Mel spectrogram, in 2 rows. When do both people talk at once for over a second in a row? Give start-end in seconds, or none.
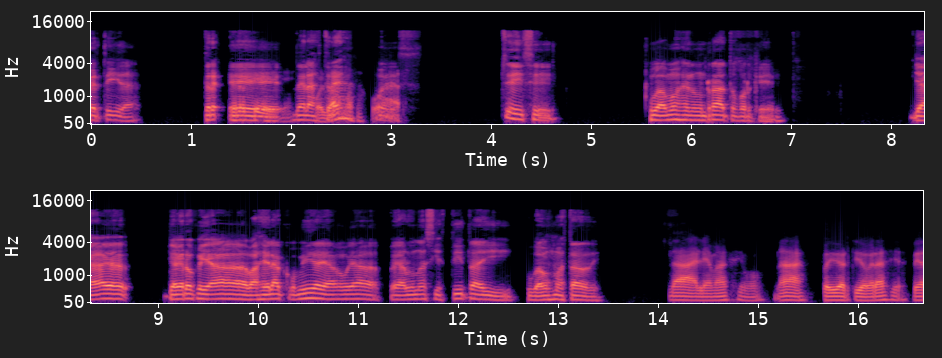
1.3-3.2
